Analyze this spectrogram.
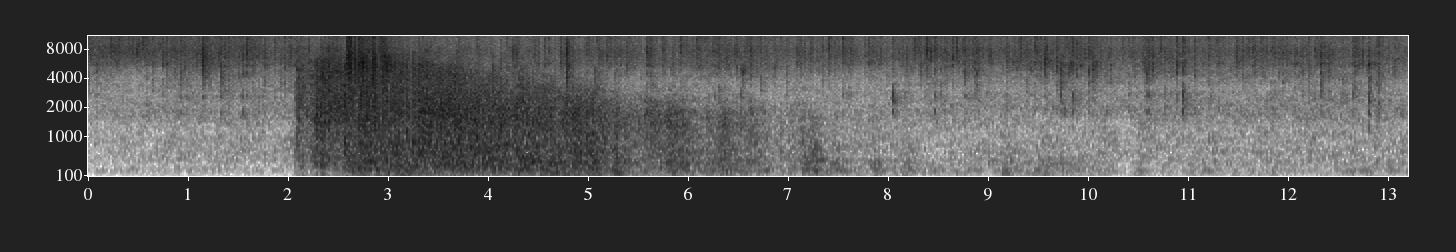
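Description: A loud clap of thunder about two seconds in: it starts suddenly, rolls on loudly for about three seconds, then rumbles away over several more, the higher tones fading first. Steady rain falls throughout.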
